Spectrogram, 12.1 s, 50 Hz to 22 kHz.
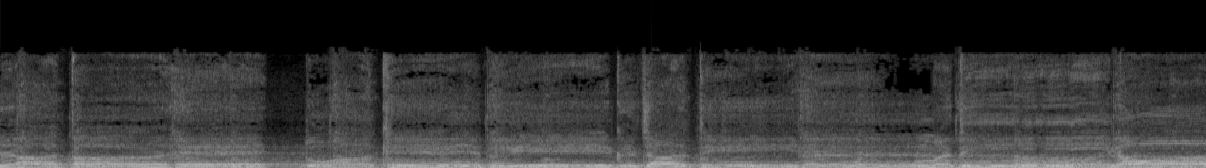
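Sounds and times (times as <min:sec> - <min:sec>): low held vocal backing: 0:00.0 - 0:12.0
man singing: 0:00.0 - 0:12.0.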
